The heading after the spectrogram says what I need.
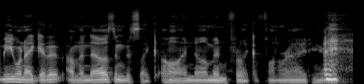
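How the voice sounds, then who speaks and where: A man with an American accent talks very fast at a fairly low pitch with ordinary pitch variation, recorded very cleanly against a silent background with a dry, close sound and no echo. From Washington state, Tacoma area. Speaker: brewer. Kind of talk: casual chat. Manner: halting, many fillers.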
